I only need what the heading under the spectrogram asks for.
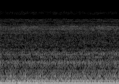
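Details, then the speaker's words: Rebuilt 6.0 Powerstroke F550 after a sudden shutdown, idling after IPR work: a steady, even low rumble with no stumbling or knocking. Smoky; owner suspects a stuck injector. "but everything looks good looks like it's pretty steady so i'm just gonna let this run for about 10-15 minutes"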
